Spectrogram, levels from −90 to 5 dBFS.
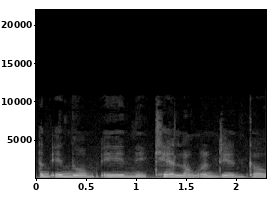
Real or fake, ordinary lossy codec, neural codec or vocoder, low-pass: real; AAC, 32 kbps; none; 10.8 kHz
